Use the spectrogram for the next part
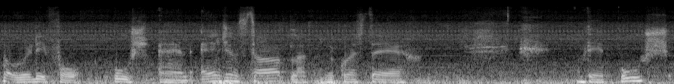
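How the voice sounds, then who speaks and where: A man playing flight simulator pilot, giving deliberate radio calls and commentary. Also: medium pitch. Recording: clear aircraft cockpit noise. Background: aircraft cockpit hum.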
